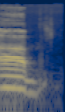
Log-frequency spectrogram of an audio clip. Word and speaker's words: Hogg: Is it David Hogg? – Hogg. Yes, anyway, Hogg. I've heard it pronounced Hogg, but it's H-O-G-G.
